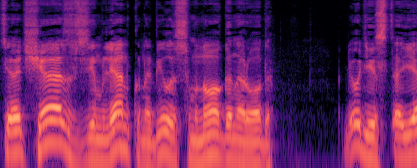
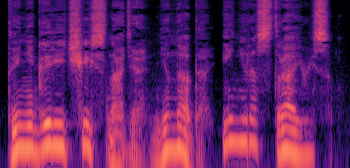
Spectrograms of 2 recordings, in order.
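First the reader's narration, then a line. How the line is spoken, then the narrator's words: Soothing whisper. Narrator (Russian): шепнула Наталья новой подруге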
